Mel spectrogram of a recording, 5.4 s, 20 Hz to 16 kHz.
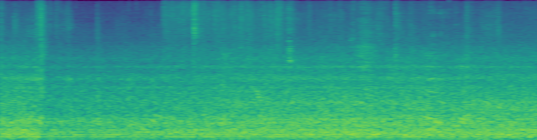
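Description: Running noise of a 500 Series Shinkansen heard inside the passenger car: a steady rumble with a few faint clicks.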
